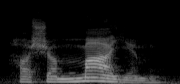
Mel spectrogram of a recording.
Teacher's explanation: Here, the accent is going to go with the mem.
